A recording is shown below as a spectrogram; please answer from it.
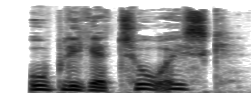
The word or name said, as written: obligatorisk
